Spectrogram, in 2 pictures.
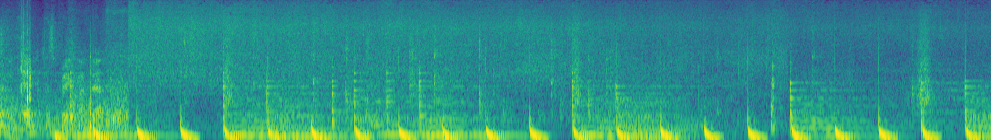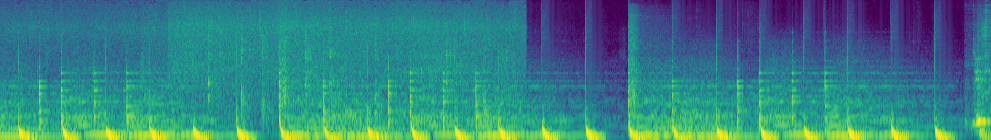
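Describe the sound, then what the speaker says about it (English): Thai curry paste is fried in hot oil, giving a steady, close crackling sizzle with scattered pops and some stirring scrapes throughout, under intermittent talking. "you must break the curry paste with the oil"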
